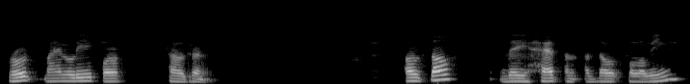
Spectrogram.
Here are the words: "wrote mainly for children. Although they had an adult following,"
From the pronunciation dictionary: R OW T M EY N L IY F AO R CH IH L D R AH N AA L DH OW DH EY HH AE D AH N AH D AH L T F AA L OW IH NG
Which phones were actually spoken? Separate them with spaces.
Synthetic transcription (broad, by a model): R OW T M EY N L IY F AO R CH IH L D R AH N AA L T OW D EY HH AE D AH N AH D AH L T F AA L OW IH NG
